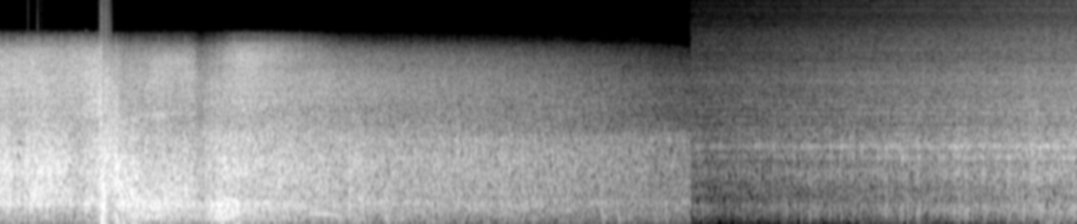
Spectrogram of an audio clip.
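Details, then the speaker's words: Workshop compressed air line blowout: sharp crack, then a violent rush of air tapering over several seconds as a pressurized fitting let go; it shot rust out like a shotgun. "Wow. That shot rust all into my hand. Wow, that was like a shotgun."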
